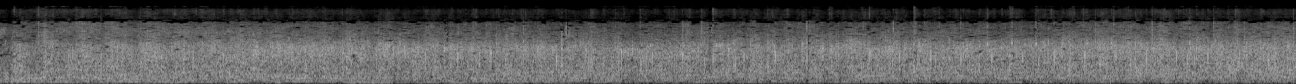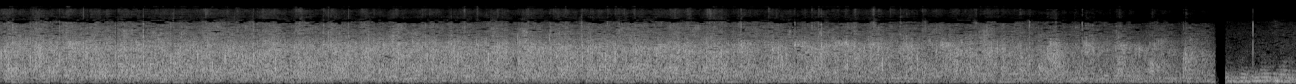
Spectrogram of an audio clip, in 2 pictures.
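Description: Steady applause: many people clapping continuously.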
